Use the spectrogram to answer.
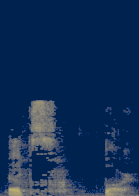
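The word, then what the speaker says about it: x̄: really explicit about it the way that you pronounced this symbol right here is X bar right it's like an X with a little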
